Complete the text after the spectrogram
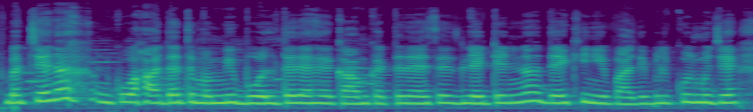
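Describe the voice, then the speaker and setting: A hoarse woman with a slightly high voice narrates her daily home vlog. She is in her thirties and talks in a loose, chatty way, wandering from point to point and mixing in English words as she goes. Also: steady tone, normal speed, darkish tone, slight background noise. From India. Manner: chatty, rambling, mixes English words into Hindi. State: hoarse with a cold. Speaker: vlogger. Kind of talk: casual voice-over narration.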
